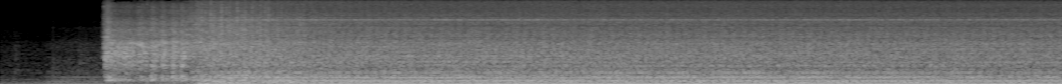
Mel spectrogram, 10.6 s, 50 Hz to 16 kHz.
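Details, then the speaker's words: Ford 5.4L 3-valve V8 cold start: a busy metallic startup rattle from blown-out timing chain tensioners, then a constant tick suspected to be roller followers or lash adjusters; teardown later found heavy sludge and broken guides. "now it has a classic startup rattle noise from the tensioners being blown out after that quiets up a bit a bit but then it has a constant and um I'm thinking this one is Roller followers or more lash adjusters so let's start it and listen"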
